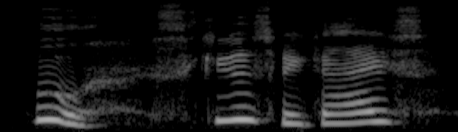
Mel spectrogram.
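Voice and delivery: very high voice, yawning through the words. Talking to viewers while working on art stuff, yawning. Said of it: "I'm yawning".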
